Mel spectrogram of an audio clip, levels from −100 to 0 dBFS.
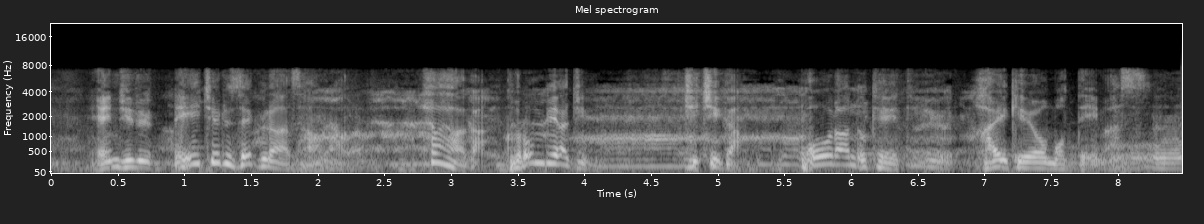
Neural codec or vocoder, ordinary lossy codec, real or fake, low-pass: codec, 16 kHz, 4 kbps, FunCodec, trained on LibriTTS, 50 frames a second; none; fake; 7.2 kHz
